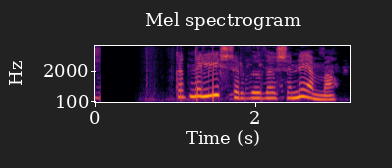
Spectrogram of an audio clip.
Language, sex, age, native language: Icelandic, female, 10, Icelandic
